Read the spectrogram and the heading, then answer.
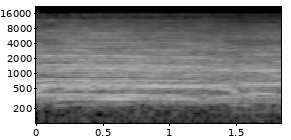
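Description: A crowd boos in a steady, sustained roar of low, droning voices, holding at an even loudness for about two seconds with no clear speech.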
